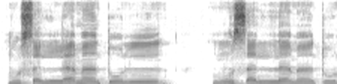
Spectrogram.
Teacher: میم کو نرم سے ادا کرنا ہے، سین کو لام کے ساتھ ملائیں گے، لام کے اوپر تشدید زور دیں گے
